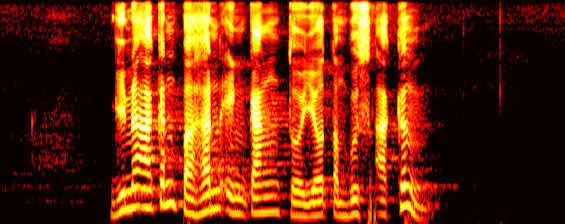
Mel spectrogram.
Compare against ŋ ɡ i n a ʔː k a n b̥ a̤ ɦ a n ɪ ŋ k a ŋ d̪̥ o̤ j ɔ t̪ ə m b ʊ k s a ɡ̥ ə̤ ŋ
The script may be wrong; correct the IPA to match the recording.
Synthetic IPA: ŋ ɡ i n a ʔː k ə n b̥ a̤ ɦ a n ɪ ŋ k a ŋ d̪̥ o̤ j ɔ t̪ ə m b ʊ s a ɡ̥ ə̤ ŋ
